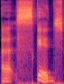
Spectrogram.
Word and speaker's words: SK1DS: And this is a game by a developer called Skids, and his name is spelled SK1DS, the numeral 1, SK1DS, Skids.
